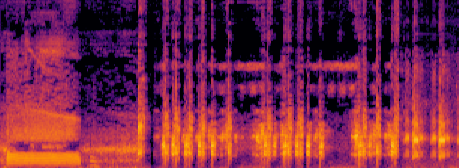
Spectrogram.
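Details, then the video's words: Frogs calling in a quick run of short, rasping pulsed croaks, several per second, after a brief steady harmonic tone at the start. "Different Sounds of FROGS"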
